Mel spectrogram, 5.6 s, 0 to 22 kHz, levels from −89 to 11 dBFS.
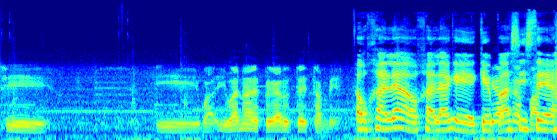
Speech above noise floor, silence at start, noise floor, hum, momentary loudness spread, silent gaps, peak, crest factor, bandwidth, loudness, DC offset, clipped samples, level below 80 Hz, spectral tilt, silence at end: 25 dB; 0 s; -46 dBFS; none; 17 LU; none; -2 dBFS; 20 dB; 17 kHz; -19 LUFS; under 0.1%; under 0.1%; -56 dBFS; -2.5 dB/octave; 0 s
